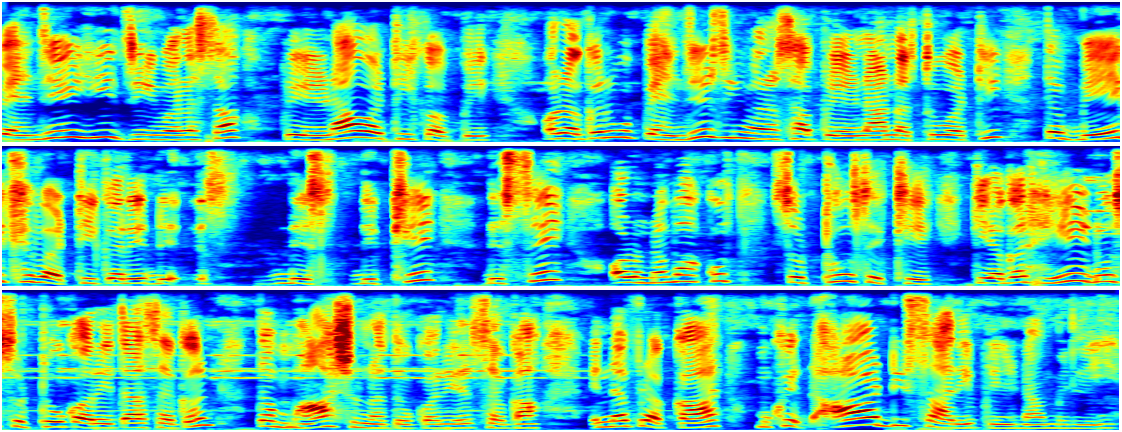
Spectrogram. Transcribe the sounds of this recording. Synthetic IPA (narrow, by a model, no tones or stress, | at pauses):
pɐ̃ɦɪ̃ɲd͡ʑeɦid͡ʑiːʋənə̆sãpɾeːɽ̃aʋɐʈʰikʰɐpe | ɔːɾɐɡəɾupɐ̃ɦɪ̃ɲd͡ʑed͡ʑiːʋənə̆sãpɾeːɽ̃anɐt̪ʰoʋɐʈʰit̪ɐɓeːkʰeʋɐʈʰikɐɾeɗɪɗɪkʰeɗɪseɔːɾʊnə̆mãkʊd̪ʱɪsʊʈʰosɪkʰekiɐɡəɾɦeɪɗosʊʈʰokɐɾet̪ʰasɐɡʱənɪ̆t̪ɐmãʃʊnɐt̪ʰokɐɾesɐɡʱãɪnə̆pɾɐkaːɾmũːkʰeɗaːɖʱisaːɾipɾeːɽ̃ãmɪliː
